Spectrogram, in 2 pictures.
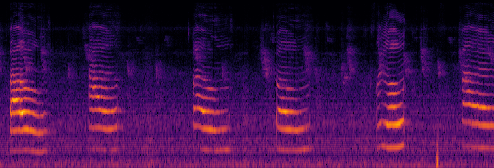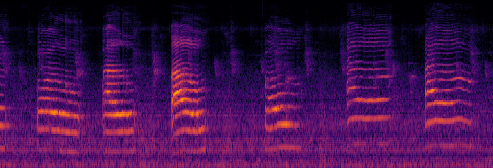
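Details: Mother cat repeatedly calling her kittens: a long series of about thirteen clear, harmonic meows, roughly one every one and a half seconds, varying slightly in length and pitch, with a single faint click midway.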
